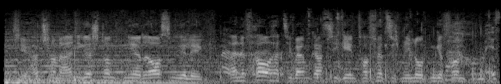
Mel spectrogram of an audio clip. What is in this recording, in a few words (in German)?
Polizist, Stimmproben; LO SVU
